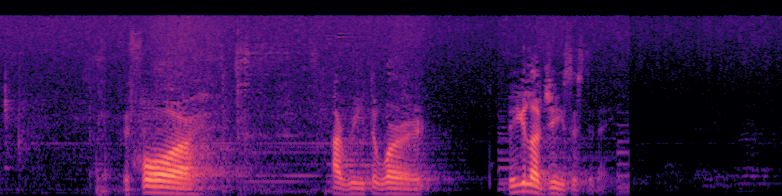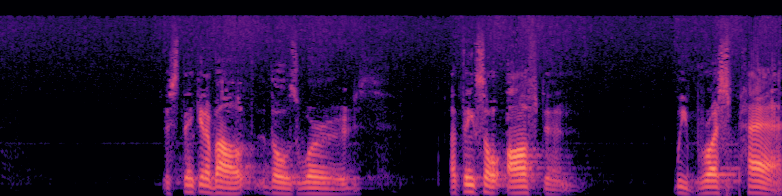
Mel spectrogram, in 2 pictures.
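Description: A man speaks calmly into a microphone in a large room, heard through loudspeakers.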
